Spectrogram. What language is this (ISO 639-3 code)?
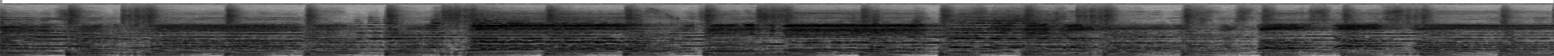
pol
